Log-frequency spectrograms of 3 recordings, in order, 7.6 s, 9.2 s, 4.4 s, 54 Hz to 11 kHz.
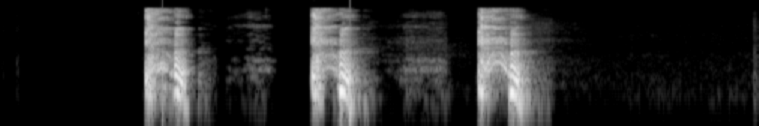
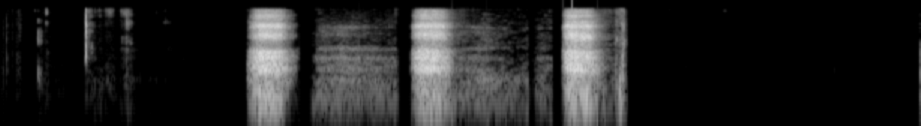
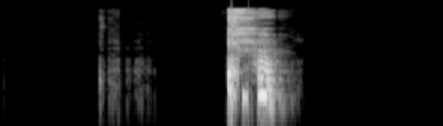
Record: {"three_cough_length": "7.6 s", "three_cough_amplitude": 27980, "three_cough_signal_mean_std_ratio": 0.28, "exhalation_length": "9.2 s", "exhalation_amplitude": 32768, "exhalation_signal_mean_std_ratio": 0.26, "cough_length": "4.4 s", "cough_amplitude": 28307, "cough_signal_mean_std_ratio": 0.24, "survey_phase": "alpha (2021-03-01 to 2021-08-12)", "age": "45-64", "gender": "Male", "wearing_mask": "No", "symptom_none": true, "smoker_status": "Ex-smoker", "respiratory_condition_asthma": false, "respiratory_condition_other": false, "recruitment_source": "REACT", "submission_delay": "3 days", "covid_test_result": "Negative", "covid_test_method": "RT-qPCR"}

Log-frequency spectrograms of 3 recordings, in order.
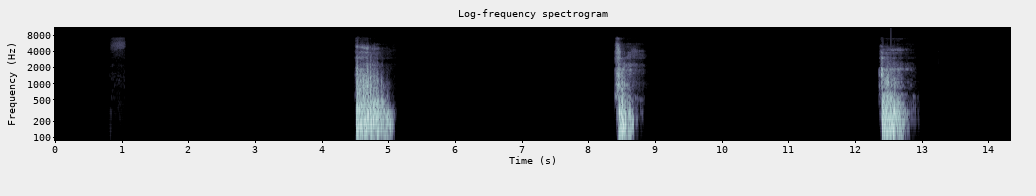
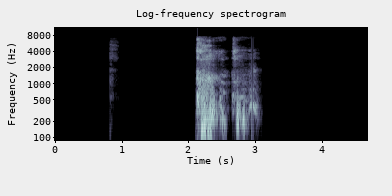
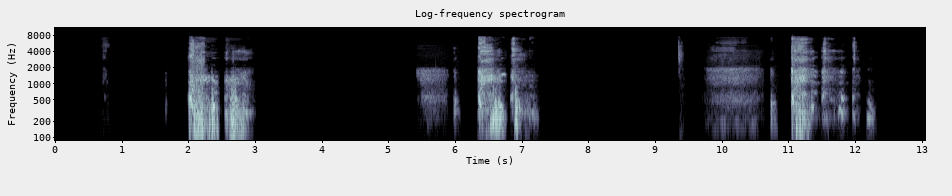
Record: {"exhalation_length": "14.3 s", "exhalation_amplitude": 32767, "exhalation_signal_mean_std_ratio": 0.21, "cough_length": "4.7 s", "cough_amplitude": 32768, "cough_signal_mean_std_ratio": 0.27, "three_cough_length": "13.1 s", "three_cough_amplitude": 29802, "three_cough_signal_mean_std_ratio": 0.29, "survey_phase": "beta (2021-08-13 to 2022-03-07)", "age": "18-44", "gender": "Female", "wearing_mask": "No", "symptom_cough_any": true, "symptom_runny_or_blocked_nose": true, "symptom_shortness_of_breath": true, "symptom_fatigue": true, "symptom_loss_of_taste": true, "symptom_onset": "7 days", "smoker_status": "Never smoked", "respiratory_condition_asthma": false, "respiratory_condition_other": false, "recruitment_source": "Test and Trace", "submission_delay": "1 day", "covid_test_result": "Positive", "covid_test_method": "RT-qPCR", "covid_ct_value": 23.5, "covid_ct_gene": "ORF1ab gene", "covid_ct_mean": 23.8, "covid_viral_load": "16000 copies/ml", "covid_viral_load_category": "Low viral load (10K-1M copies/ml)"}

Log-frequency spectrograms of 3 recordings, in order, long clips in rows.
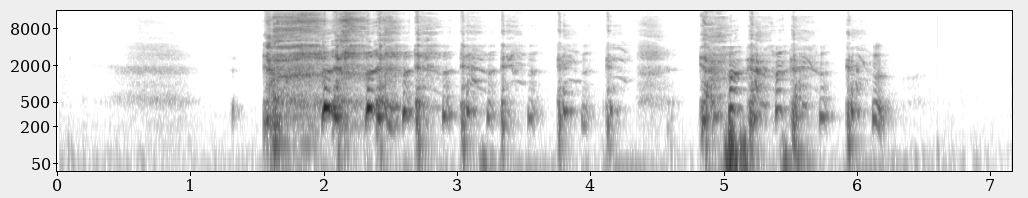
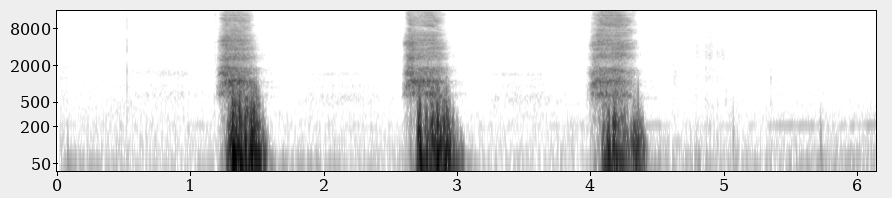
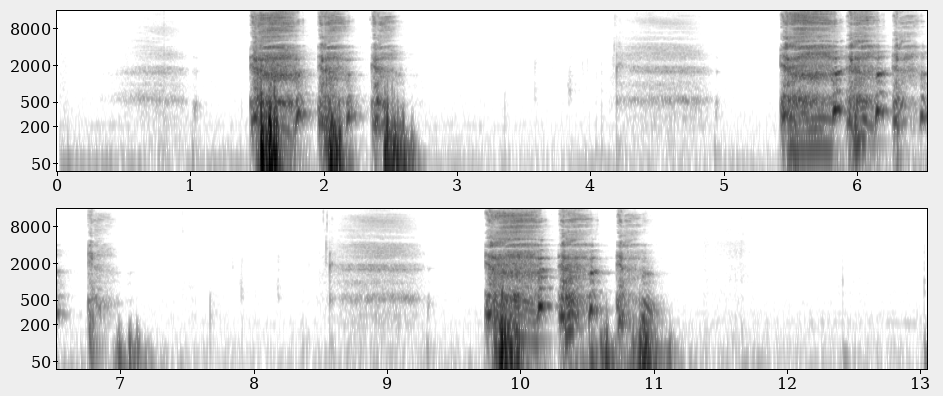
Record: {"cough_length": "7.2 s", "cough_amplitude": 5654, "cough_signal_mean_std_ratio": 0.41, "exhalation_length": "6.1 s", "exhalation_amplitude": 20261, "exhalation_signal_mean_std_ratio": 0.27, "three_cough_length": "13.1 s", "three_cough_amplitude": 31055, "three_cough_signal_mean_std_ratio": 0.26, "survey_phase": "beta (2021-08-13 to 2022-03-07)", "age": "45-64", "gender": "Female", "wearing_mask": "No", "symptom_cough_any": true, "symptom_runny_or_blocked_nose": true, "symptom_sore_throat": true, "symptom_fatigue": true, "symptom_headache": true, "symptom_onset": "2 days", "smoker_status": "Ex-smoker", "respiratory_condition_asthma": false, "respiratory_condition_other": false, "recruitment_source": "Test and Trace", "submission_delay": "1 day", "covid_test_result": "Positive", "covid_test_method": "RT-qPCR", "covid_ct_value": 19.2, "covid_ct_gene": "ORF1ab gene", "covid_ct_mean": 20.0, "covid_viral_load": "270000 copies/ml", "covid_viral_load_category": "Low viral load (10K-1M copies/ml)"}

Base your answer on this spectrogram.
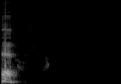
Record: {"three_cough_length": "1.2 s", "three_cough_amplitude": 5526, "three_cough_signal_mean_std_ratio": 0.27, "survey_phase": "beta (2021-08-13 to 2022-03-07)", "age": "65+", "gender": "Male", "wearing_mask": "No", "symptom_none": true, "smoker_status": "Ex-smoker", "respiratory_condition_asthma": false, "respiratory_condition_other": false, "recruitment_source": "REACT", "submission_delay": "2 days", "covid_test_result": "Negative", "covid_test_method": "RT-qPCR"}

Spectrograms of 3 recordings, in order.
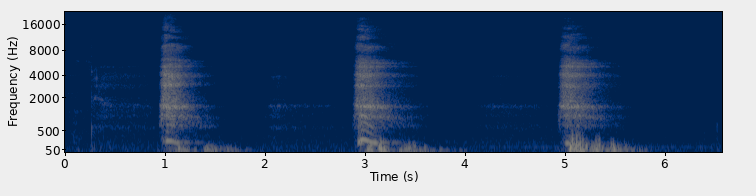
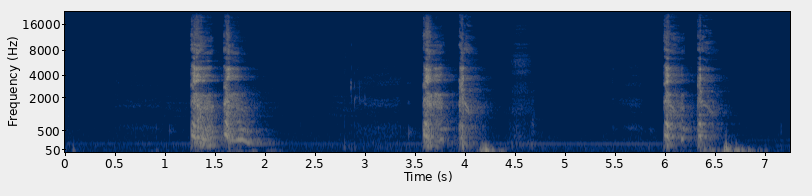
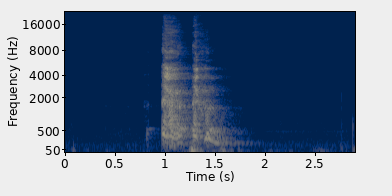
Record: {"exhalation_length": "6.6 s", "exhalation_amplitude": 1818, "exhalation_signal_mean_std_ratio": 0.39, "three_cough_length": "7.3 s", "three_cough_amplitude": 5585, "three_cough_signal_mean_std_ratio": 0.32, "cough_length": "2.9 s", "cough_amplitude": 8624, "cough_signal_mean_std_ratio": 0.32, "survey_phase": "beta (2021-08-13 to 2022-03-07)", "age": "18-44", "gender": "Female", "wearing_mask": "No", "symptom_cough_any": true, "symptom_runny_or_blocked_nose": true, "symptom_onset": "3 days", "smoker_status": "Never smoked", "respiratory_condition_asthma": false, "respiratory_condition_other": false, "recruitment_source": "Test and Trace", "submission_delay": "2 days", "covid_test_result": "Positive", "covid_test_method": "RT-qPCR"}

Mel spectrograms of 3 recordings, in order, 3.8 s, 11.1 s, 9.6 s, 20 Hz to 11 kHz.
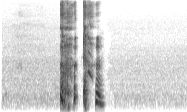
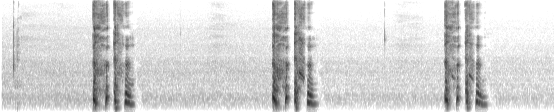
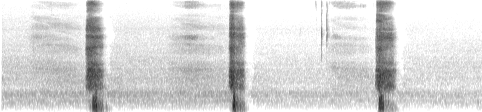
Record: {"cough_length": "3.8 s", "cough_amplitude": 31511, "cough_signal_mean_std_ratio": 0.31, "three_cough_length": "11.1 s", "three_cough_amplitude": 30471, "three_cough_signal_mean_std_ratio": 0.31, "exhalation_length": "9.6 s", "exhalation_amplitude": 29436, "exhalation_signal_mean_std_ratio": 0.25, "survey_phase": "beta (2021-08-13 to 2022-03-07)", "age": "45-64", "gender": "Female", "wearing_mask": "No", "symptom_none": true, "smoker_status": "Current smoker (11 or more cigarettes per day)", "respiratory_condition_asthma": false, "respiratory_condition_other": false, "recruitment_source": "REACT", "submission_delay": "3 days", "covid_test_result": "Negative", "covid_test_method": "RT-qPCR"}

